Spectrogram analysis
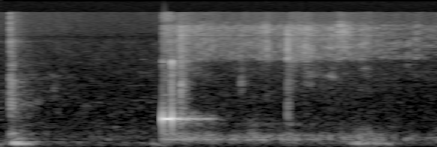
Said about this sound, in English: So that was one of the phone calls. I think this is the next one. Again, you can hear a pressing record on the little recording device as well as answering the phone.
